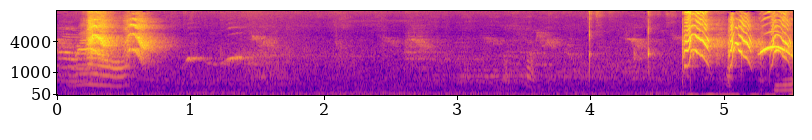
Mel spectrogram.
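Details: Green Indian ringneck parrot meowing: two sharp descending squawks, a long quiet stretch with faint clicks, then a burst of rapid squawks and chatter.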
